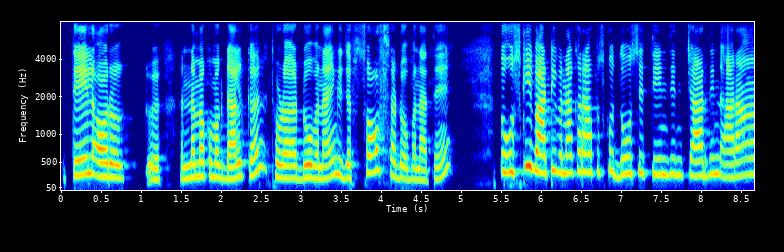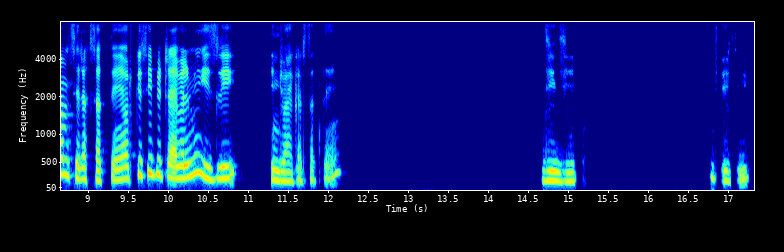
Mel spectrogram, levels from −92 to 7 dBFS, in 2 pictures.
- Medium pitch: No, high, 245 Hz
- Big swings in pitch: Yes, wide, 5.9 semitones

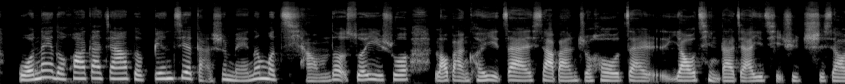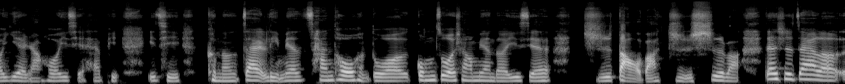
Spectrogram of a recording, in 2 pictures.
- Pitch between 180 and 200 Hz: Yes, medium, 185 Hz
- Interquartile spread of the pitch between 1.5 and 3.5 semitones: No, average, 4.1 semitones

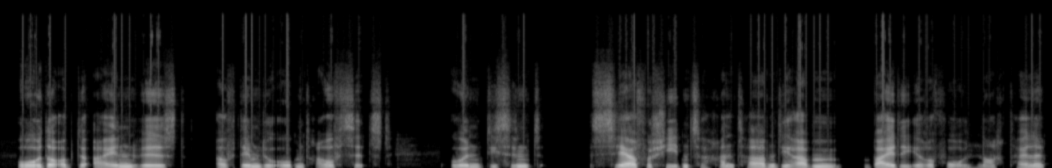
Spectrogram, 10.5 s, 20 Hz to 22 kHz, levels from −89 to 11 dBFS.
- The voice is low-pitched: No, medium, 155 Hz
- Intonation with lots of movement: No, narrow, 2.5 semitones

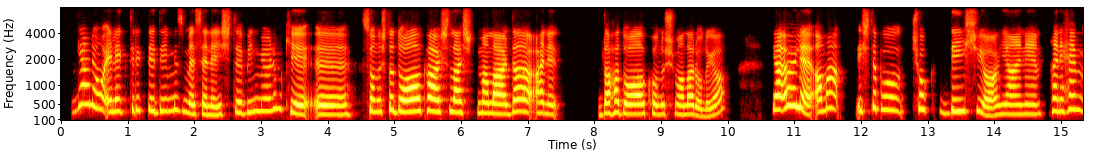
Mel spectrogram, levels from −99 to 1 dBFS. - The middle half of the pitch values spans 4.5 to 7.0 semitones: Yes, average, 5.2 semitones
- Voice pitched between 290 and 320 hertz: Yes, very high, 300 Hz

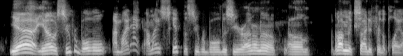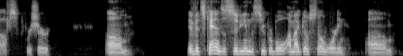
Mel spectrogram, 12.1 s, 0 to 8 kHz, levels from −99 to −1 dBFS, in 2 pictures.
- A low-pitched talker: Yes, low, 130 Hz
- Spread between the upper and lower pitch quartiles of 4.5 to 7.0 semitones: Yes, average, 4.9 semitones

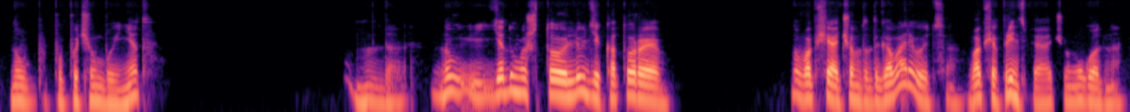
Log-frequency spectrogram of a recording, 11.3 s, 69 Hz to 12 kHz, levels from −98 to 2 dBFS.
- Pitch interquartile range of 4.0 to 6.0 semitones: Yes, average, 4.8 semitones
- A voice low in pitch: Yes, low, 115 Hz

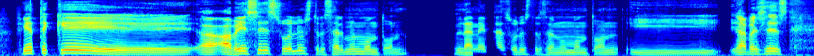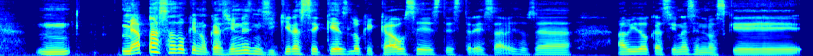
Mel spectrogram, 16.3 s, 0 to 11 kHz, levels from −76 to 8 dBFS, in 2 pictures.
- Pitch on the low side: Yes, low, 125 Hz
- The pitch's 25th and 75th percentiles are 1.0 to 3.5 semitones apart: No, average, 4.3 semitones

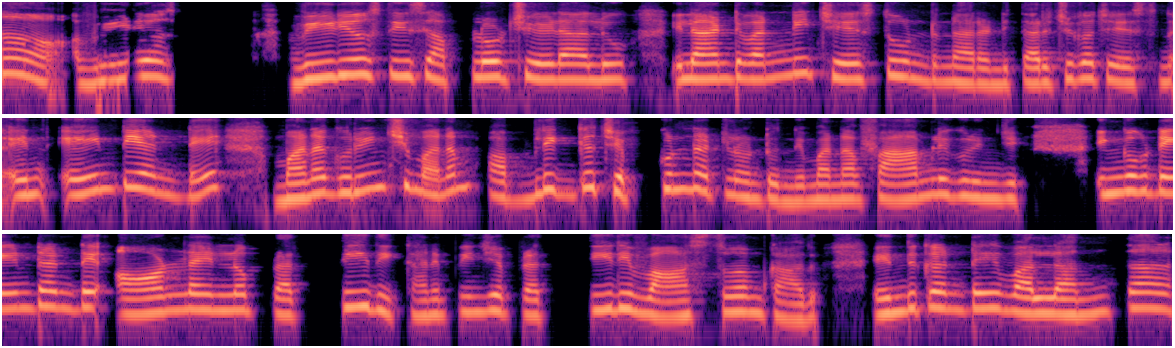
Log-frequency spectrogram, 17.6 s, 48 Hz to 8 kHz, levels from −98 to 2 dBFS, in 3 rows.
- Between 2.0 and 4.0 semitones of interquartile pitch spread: No, average, 4.4 semitones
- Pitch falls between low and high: No, high, 245 Hz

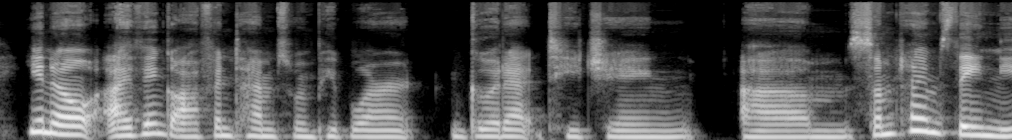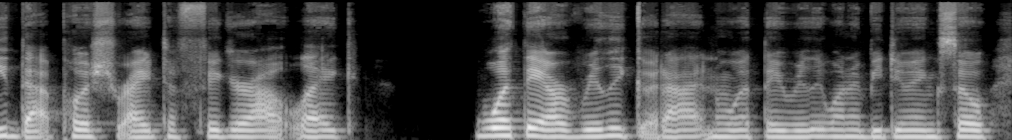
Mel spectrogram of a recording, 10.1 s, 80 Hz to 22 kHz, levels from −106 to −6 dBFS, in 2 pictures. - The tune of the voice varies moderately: No, narrow, 2.0 semitones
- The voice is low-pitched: No, medium, 185 Hz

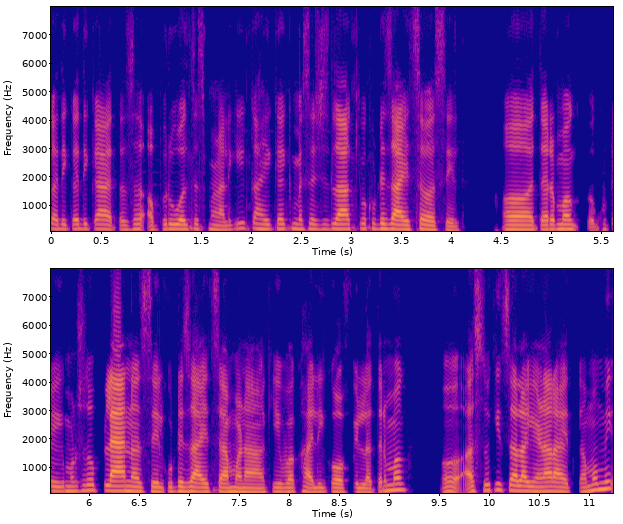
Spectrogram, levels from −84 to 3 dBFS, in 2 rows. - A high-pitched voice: No, medium, 160 Hz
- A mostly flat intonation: Yes, narrow, 2.3 semitones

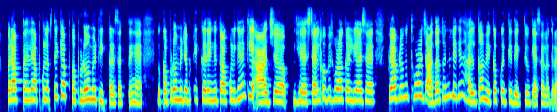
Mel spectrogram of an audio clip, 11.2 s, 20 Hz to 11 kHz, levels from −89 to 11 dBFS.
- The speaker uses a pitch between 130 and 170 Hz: No, very high, 275 Hz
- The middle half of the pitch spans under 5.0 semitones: Yes, average, 3.6 semitones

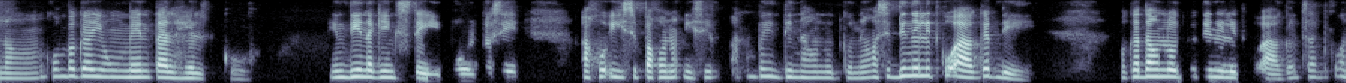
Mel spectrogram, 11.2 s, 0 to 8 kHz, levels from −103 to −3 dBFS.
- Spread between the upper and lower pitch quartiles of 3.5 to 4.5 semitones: No, average, 3.0 semitones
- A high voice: Yes, high, 225 Hz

